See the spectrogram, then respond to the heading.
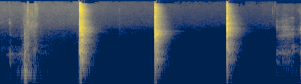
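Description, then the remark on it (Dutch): Three crisp, loud hand claps made together land in a steady, evenly spaced rhythm, each one sharp, with a softer rustle before them and a faint shuffle afterward. “Hé, hey, als wij samen drie keer in de handen klappen, moet je eens opletten wat er gebeurt.”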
